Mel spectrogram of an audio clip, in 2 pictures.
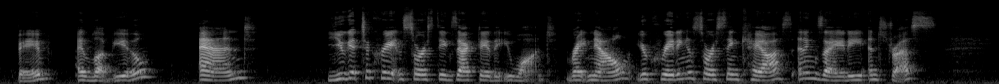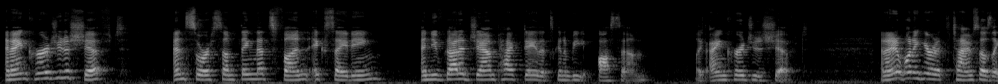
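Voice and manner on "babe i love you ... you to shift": ordinary talk, nothing marked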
